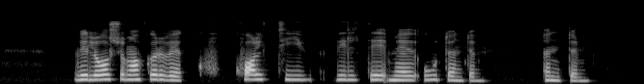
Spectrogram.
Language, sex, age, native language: Icelandic, female, 50-59, Icelandic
